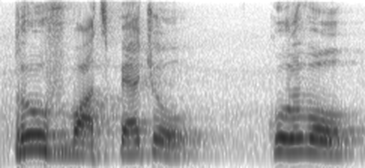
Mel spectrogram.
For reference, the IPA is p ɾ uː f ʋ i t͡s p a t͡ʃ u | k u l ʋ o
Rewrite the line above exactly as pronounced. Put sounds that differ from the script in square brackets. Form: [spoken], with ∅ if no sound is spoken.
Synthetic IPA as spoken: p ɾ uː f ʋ [a] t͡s p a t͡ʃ [o] | k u [ɾ] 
